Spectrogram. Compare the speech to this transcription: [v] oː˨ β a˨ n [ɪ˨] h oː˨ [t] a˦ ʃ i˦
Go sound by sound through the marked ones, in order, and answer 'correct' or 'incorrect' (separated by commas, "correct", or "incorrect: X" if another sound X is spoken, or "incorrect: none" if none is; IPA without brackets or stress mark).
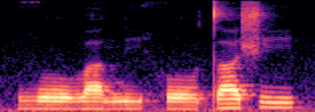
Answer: correct, incorrect: i˨, correct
